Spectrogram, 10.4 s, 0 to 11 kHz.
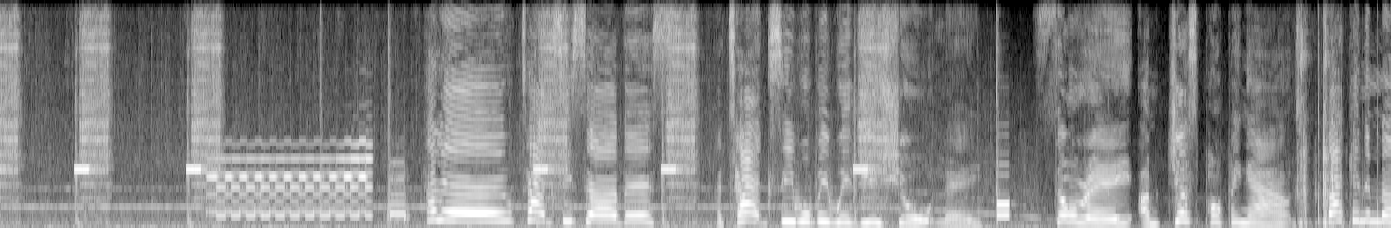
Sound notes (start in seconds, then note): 0.4 cash register beeping; 1.3 beeps; 1.4 cellphone ringing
